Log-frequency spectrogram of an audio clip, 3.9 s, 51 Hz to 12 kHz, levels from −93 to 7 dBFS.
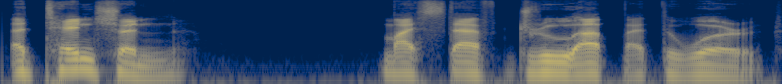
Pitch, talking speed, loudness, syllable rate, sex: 95 Hz, 125 wpm, -21 LUFS, 3.6 syllables/s, male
